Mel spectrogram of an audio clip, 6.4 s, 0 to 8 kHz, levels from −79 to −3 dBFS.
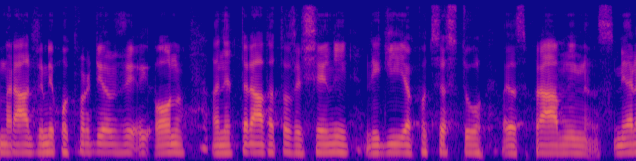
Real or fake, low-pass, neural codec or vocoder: fake; 7.2 kHz; codec, 24 kHz, 1 kbps, SNAC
